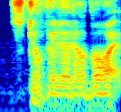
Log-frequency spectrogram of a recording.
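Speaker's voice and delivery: really deep, low demon voice. Recounting what a demon said through them, in a really deep demon voice. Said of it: "demons speak with a really deep voice, like, you know, it was like, ... like that".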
